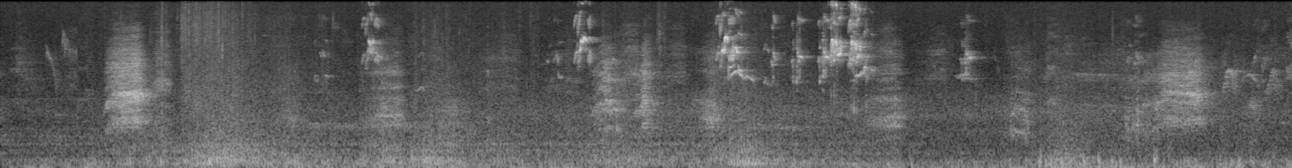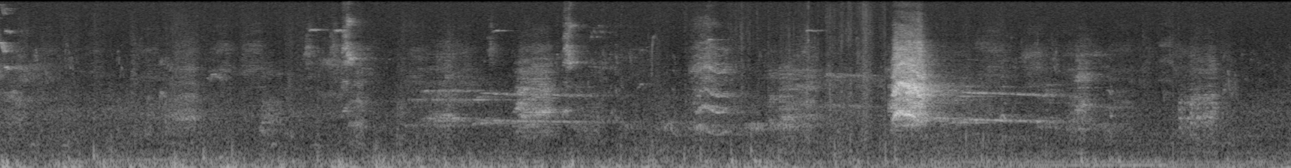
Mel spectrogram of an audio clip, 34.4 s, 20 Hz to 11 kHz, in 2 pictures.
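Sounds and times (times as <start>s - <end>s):
sparrows taking flight at a zoo in Nyíregyháza: 0.2s - 33.7s.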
